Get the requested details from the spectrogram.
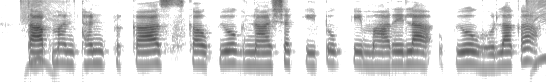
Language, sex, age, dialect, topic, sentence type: Bhojpuri, female, 18-24, Northern, agriculture, question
